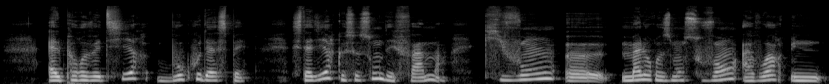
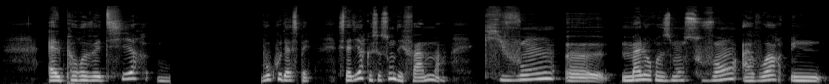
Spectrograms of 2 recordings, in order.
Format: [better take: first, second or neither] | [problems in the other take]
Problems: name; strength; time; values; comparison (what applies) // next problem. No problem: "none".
first | audio freezing; at 1.5 s for 1 s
